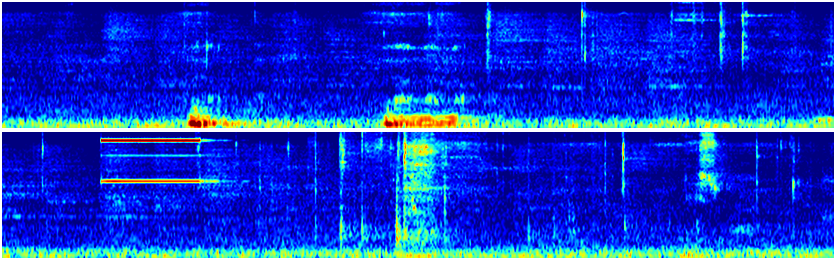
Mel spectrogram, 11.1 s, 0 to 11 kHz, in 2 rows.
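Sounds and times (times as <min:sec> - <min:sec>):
multimeter continuity beep: 0:06.2 - 0:07.0.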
